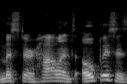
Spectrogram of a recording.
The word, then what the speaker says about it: Mr. Holland's Opus: Here's Richard Dreyfuss, a guy who you thought, especially after what, Mr. Holland's Opus, am I saying that right? – Yeah, yeah.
